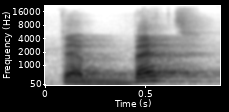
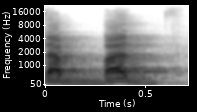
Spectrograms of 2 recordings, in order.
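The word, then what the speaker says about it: تَبَّتْ: তো তাশদীদ গিয়ে তাকে ধরলো, অনেক সময় তাব্বাদ, হ্যাঁ তাব্বাত তটাকে অনেক সময় মানে তাটাকে অনেক সময় দালের মতো উচ্চারণ অনেকে করে ফেলে, এদিকে খেয়াল রাখবো। তাব্বাত তা যেন একটা হালকা যে এরকম একটা বাতাস বের হওয়ার মতো থাকে, সেভাবে যেন হয়।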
